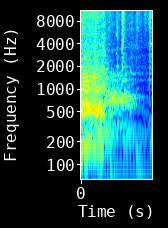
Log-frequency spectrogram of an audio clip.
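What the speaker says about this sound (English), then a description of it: "There's the mommy cow." A black-and-white mother cow on a farm lets out a single loud, close moo that fades over about a second, with no voices.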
